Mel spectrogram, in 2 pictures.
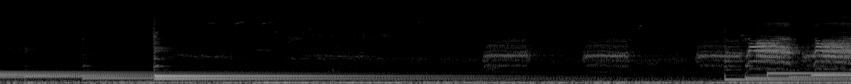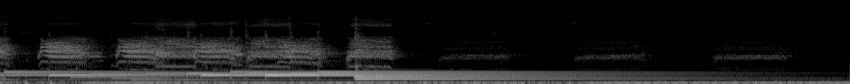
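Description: Crows cawing in a long run of harsh calls, about two a second, loudest in the middle, over an aquadrum played by hand, its slow struck notes ringing on.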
